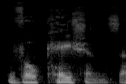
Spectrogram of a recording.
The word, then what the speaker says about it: vocation: Now, when we come to people who work in the medical profession and also teachers, we often refer to their professions as vocations. And a vocation, get the stress on the V-O-C-A-T-I-O-N, a vocation is a calling,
